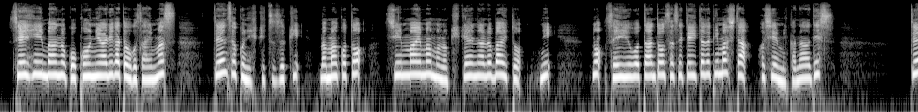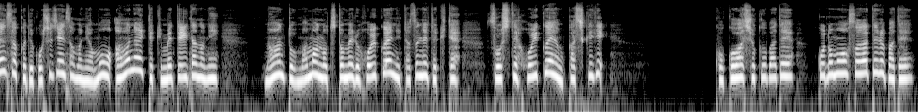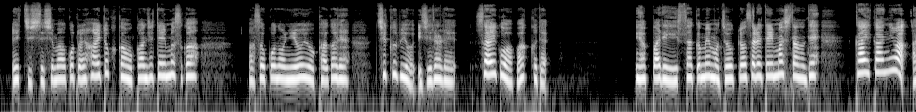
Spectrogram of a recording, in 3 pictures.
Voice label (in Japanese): フリートーク, ASMR; 危険なアルバイト２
